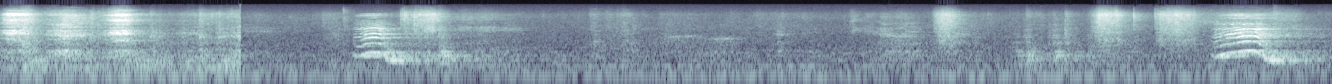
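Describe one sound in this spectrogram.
A man speaks in a low, menacing voice close by.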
